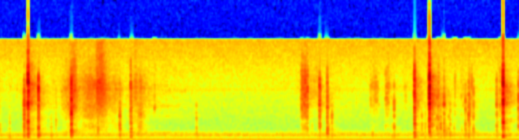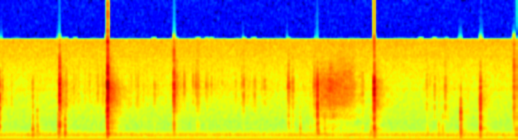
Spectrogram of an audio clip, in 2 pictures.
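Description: Freezer paper being peeled slowly off a painted rock, giving a scatter of small, irregular crisp crackles as it lifts from the dried gel medium. A steady hum sits underneath.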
